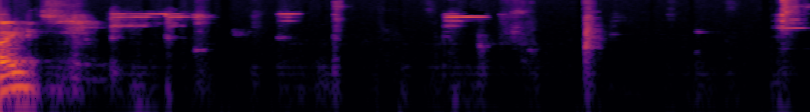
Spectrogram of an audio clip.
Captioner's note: phone ringing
